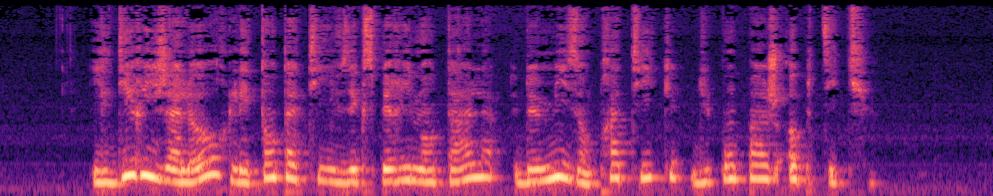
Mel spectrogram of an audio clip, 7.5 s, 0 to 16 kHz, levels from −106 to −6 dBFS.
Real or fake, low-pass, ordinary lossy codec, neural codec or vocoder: real; 14.4 kHz; MP3, 64 kbps; none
